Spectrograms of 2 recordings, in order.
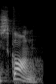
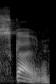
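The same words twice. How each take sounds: First: The vowel does not rhyme with phone. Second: The vowel rhymes with the vowel of phone. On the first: "clearly the correct pronunciation" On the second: "should be pronounced to rhyme with phone"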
